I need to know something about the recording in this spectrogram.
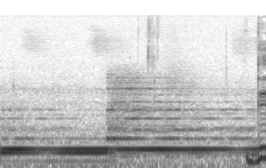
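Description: Bell-like ringing tones held steady, as in background music, with a fresh note struck a little under a second in.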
